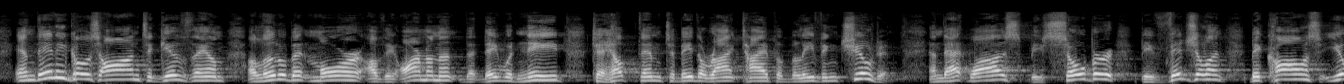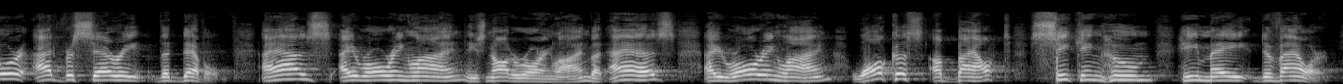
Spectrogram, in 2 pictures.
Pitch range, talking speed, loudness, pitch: 170-220 Hz, 140 wpm, -15 LUFS, 195 Hz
